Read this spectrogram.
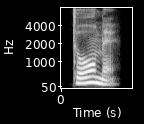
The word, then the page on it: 遠目: female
